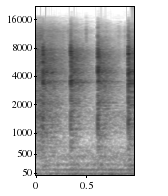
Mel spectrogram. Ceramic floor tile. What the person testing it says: it's a solid it's a solid sound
